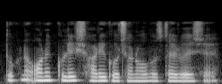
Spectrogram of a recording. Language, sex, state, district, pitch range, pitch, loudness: Bengali, male, West Bengal, Cooch Behar, 160-185 Hz, 170 Hz, -13 LUFS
